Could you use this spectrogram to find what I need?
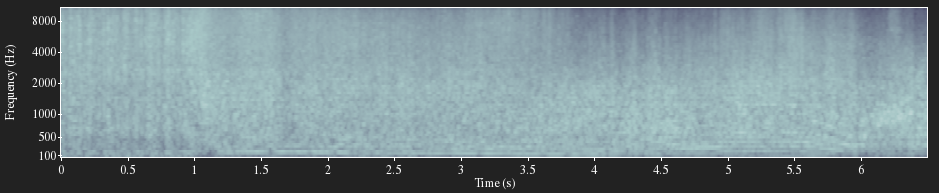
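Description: Dragster engines roar deafeningly as the cars launch and race away.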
